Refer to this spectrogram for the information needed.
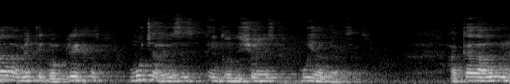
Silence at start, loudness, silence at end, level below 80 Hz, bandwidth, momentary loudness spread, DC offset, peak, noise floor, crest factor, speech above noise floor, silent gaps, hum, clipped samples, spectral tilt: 0 s; -22 LUFS; 0 s; -52 dBFS; 10.5 kHz; 12 LU; under 0.1%; -6 dBFS; -49 dBFS; 16 dB; 28 dB; none; none; under 0.1%; -8.5 dB/octave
